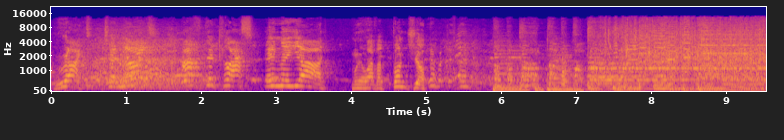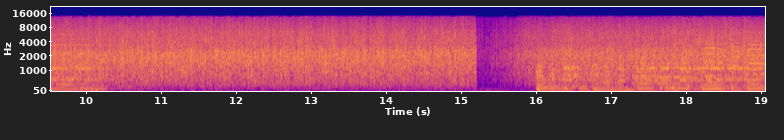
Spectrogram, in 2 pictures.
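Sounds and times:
sitcom theme music: 5.7s - 10.3s, 16.0s - 19.0s
studio audience applause: 7.2s - 19.0s.

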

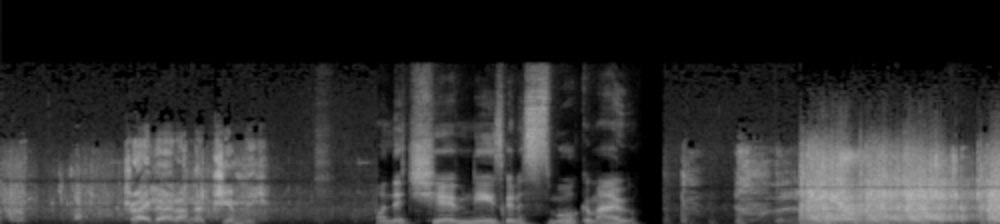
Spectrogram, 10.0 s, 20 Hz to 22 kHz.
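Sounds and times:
rifle and revolver gunfire: 8.0s - 10.0s.

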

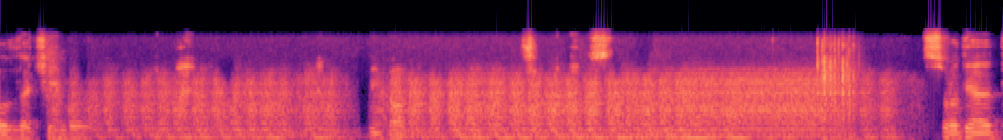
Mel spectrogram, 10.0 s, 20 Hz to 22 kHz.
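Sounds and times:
man talking over video call: 0.0s - 1.0s, 3.7s - 4.2s, 9.2s - 10.0s.

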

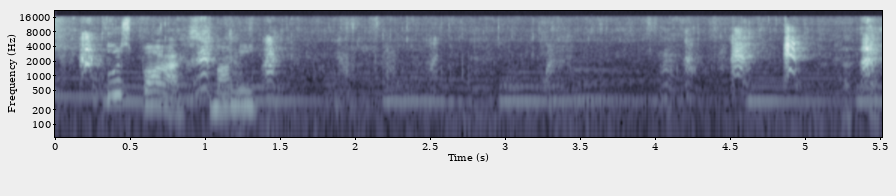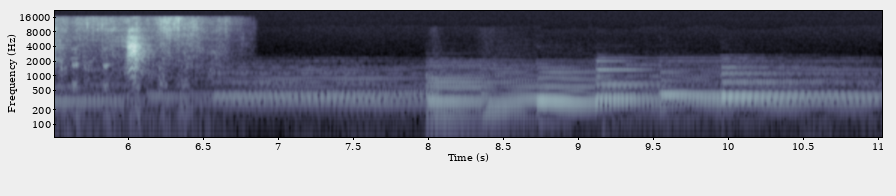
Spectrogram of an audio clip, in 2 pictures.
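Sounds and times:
puppies yipping: 0.0s - 6.7s
background music: 0.0s - 11.0s.

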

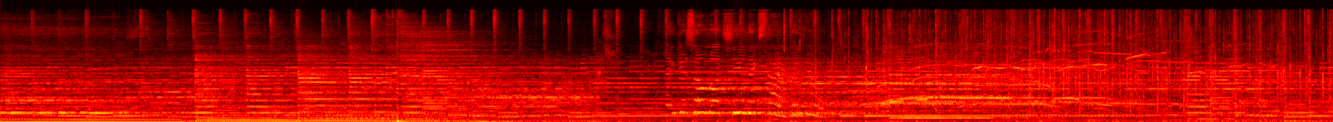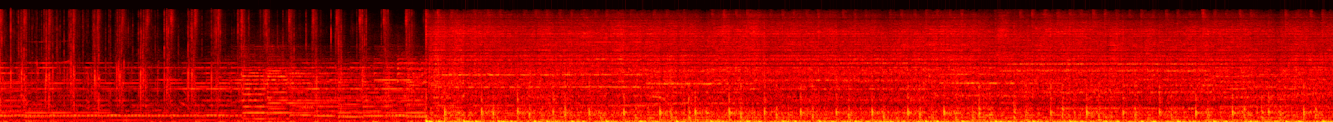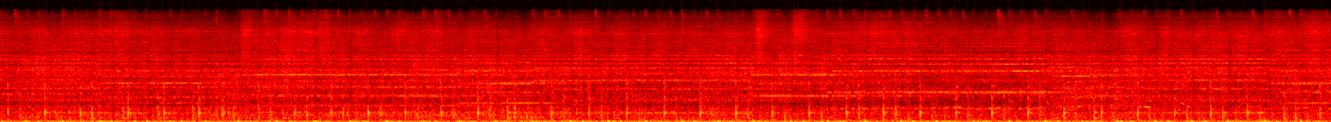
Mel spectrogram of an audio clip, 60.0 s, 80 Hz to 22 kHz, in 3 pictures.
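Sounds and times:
drum kit: 0.0s - 59.9s
live rock band playing: 0.0s - 59.9s.

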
